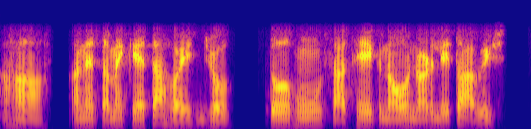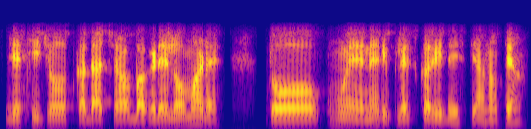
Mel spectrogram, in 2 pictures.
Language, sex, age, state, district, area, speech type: Gujarati, male, 18-30, Gujarat, Anand, urban, conversation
